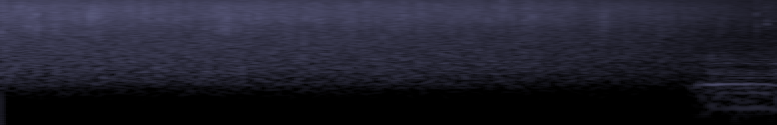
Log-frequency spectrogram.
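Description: Soft rain patters steadily in a dense, even hiss, with a faint low thud near the end. No voices, just the continuous gentle wash of rainfall.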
